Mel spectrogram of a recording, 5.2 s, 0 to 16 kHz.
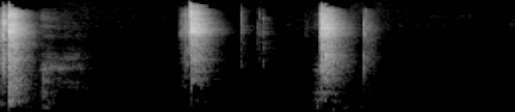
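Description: Gas blowback airsoft M4 firing three sharp shots, about two seconds and then a second and a half apart, each followed by a short hiss of gas. The shots come as a jam is cleared, and a BB is broken inside the gun, which the owner puts down to the cold.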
